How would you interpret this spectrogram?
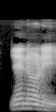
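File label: "januari", Malay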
